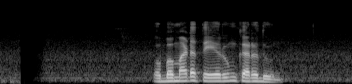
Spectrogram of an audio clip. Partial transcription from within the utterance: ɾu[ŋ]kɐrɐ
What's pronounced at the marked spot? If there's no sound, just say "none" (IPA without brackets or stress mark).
m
